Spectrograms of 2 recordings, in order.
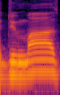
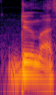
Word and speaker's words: Dumas: so it's Dumas Rockstar says most people say Dumas but locals pronounce it as Dumas d o m u SS Dum Dumas is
